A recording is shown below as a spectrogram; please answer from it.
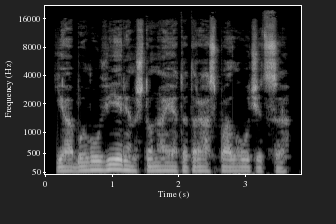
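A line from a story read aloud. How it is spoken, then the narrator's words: Barely audible. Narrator (Russian): едва слышно повторил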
